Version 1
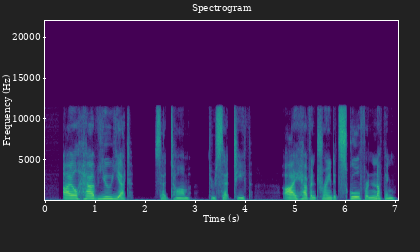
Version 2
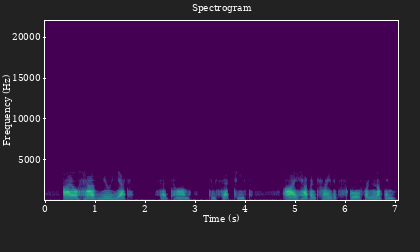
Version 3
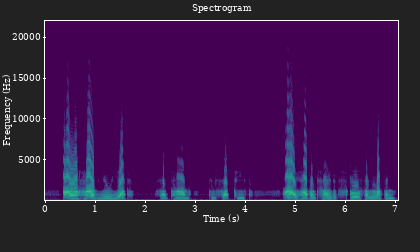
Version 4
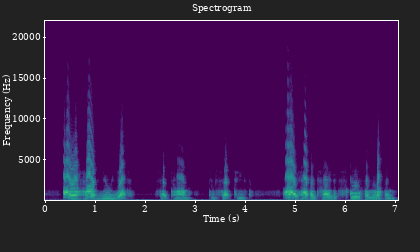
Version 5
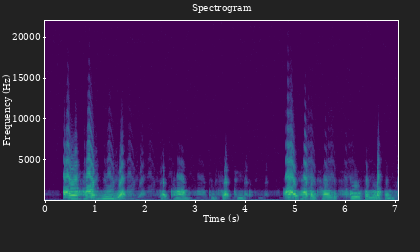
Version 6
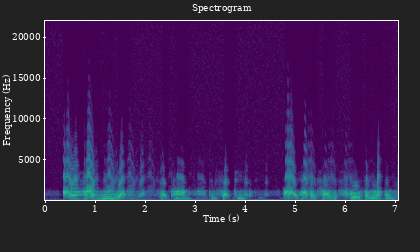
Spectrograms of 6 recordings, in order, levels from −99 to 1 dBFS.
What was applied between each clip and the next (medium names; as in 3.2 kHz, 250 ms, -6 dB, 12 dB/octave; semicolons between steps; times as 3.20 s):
cascade formant filter a; trim +2.5 dB
saturation -37.5 dBFS, distortion -7 dB; trim +6.5 dB
reverberation RT60 0.15 s, pre-delay 5 ms, DRR 6 dB
thinning echo 407 ms, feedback 40%, high-pass 530 Hz, level -19 dB; trim +2.5 dB
compression 8:1, threshold -39 dBFS, peak gain reduction 13 dB; trim +5 dB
